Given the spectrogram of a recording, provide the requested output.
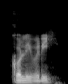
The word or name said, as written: Colibri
